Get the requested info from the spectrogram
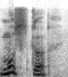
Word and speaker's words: Musto: Michael, well, it's Muzo, we pronounce it. Michael, you know what his last name means in Italian? Face. Muzo is a face. So his name is Michael Face. – But actually his last name's not Muzo, it's Musto. – Well, that's how the Americans say it, but Musto is in Italian. – M-U-S-T-O. – In Italian, yeah. It's different. Our vowels are A-E-I-O-U, and the E and the A are different than in American.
